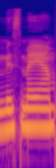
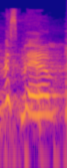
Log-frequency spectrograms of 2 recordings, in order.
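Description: First: Said in the usual way. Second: Miss Ma'am squeaked much higher through a laugh; laughing mimic. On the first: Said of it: "She said". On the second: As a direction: giggle out Miss Ma'am, savoring the phrase. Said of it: "I'm gonna say that".

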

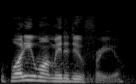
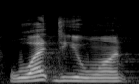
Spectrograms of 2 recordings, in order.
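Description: First: Fast, softer rush of the question; fast, hushed repeat; quick follow-up question. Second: Slow, deliberate questioning; slow searching question; slow probing question. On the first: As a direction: rattle off the follow-up. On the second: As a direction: ask it slowly, pressing them to answer. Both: Retold or imitated. Jesus pressing the disciples.

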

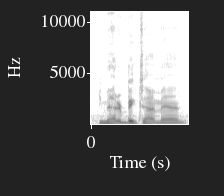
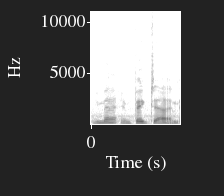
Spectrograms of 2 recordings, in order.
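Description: First: Said in the usual way. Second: You matter big time lifted much higher, soft; soft high-pitched echo; higher repeat. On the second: Retold or imitated. Brian's quote repeated, higher.

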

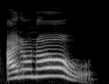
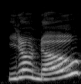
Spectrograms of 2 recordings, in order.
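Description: First: Higher and louder, falling on know in helpless despair; helpless outburst. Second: Louder, rising sharply on "know" in disbelief; indignant interruption. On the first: Doctor to the frightened parents, a loud helpless cry. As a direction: throw up your hands, "know" falling away. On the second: Mother to the doctor, a loud incredulous rising question. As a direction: cut in, outraged, "know" climbing up. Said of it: "Missus Ebenhart interrupted". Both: Acted.

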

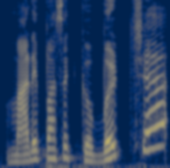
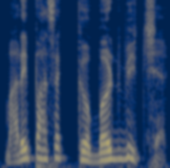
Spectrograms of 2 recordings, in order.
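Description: First: Fast, mock Gujarati question; rapid Gujarati. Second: Fast, rattled off Gujarati line; rapid Gujarati. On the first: Host parroting the guest's Gujarati fast. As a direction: parrot it quickly. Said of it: "what the fuck is he saying". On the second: Acted. Guest repeating his Gujarati line quickly. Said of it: "speaking different language".

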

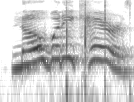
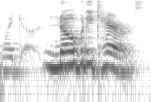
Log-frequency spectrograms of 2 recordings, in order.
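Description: First: Nobody cares said higher, louder and slower; emphatic repeat. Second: Said in the usual way. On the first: Real, not acted. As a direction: lean hard on Nobody cares.

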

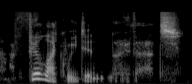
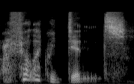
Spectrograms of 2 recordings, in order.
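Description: First: Hushed, whispered doubt; unsure aside, whispered to the viewer. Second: Higher, lighter musing; musing aloud in a higher voice; high aside. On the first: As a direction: breathe it like a secret. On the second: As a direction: float it up as a doubt. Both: Shown as a demonstration.

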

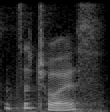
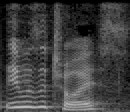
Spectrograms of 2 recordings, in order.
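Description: First: Said in the usual way. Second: Mock shrug. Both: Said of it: "just makes me go".

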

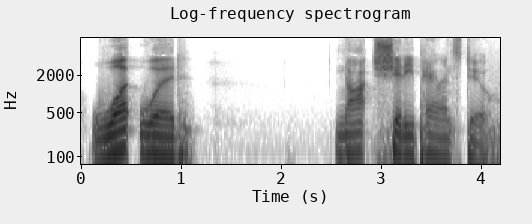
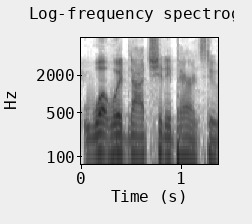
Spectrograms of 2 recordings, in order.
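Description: First: "What would ... not shitty parents do" slow, a long pause before "not", which is leaned on; slow and deliberate, spotlighting "not"; drawn-out emphasis. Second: Said in the usual way. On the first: Real, not acted. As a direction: hold the pause, then land hard on "not". Rhetorical question, repeated.

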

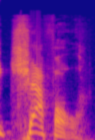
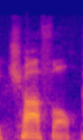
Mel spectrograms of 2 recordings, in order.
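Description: First: "chaffle" said as CHAF-ul, the a as in cat; chaffle with a short a. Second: "chaffle" said with an ah sound, CHAH-ful; chaffle said like chuffle. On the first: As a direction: say "chaffle" rhyming with baffle. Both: Shown as a demonstration. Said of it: "the pronunciation is probably chaffle".

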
